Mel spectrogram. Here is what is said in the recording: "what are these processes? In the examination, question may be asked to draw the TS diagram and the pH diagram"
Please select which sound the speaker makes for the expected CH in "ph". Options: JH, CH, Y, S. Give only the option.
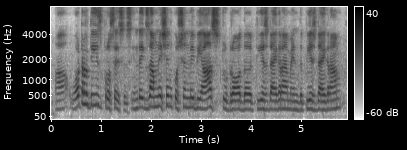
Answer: S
